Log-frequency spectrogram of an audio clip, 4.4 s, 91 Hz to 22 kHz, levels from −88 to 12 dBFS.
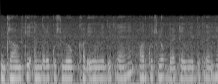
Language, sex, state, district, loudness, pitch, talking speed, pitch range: Hindi, male, Bihar, Gopalganj, -24 LUFS, 140 Hz, 260 wpm, 135-145 Hz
